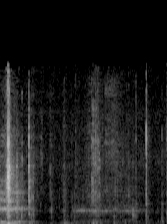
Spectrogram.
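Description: Mostly quiet room with a few faint clicks of plastic: toy minifigures being shifted on the base of a building-block castle, after the tail of a spoken word.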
